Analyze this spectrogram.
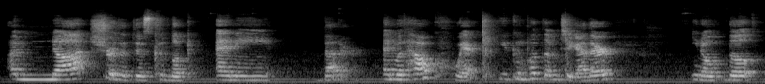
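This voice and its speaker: A woman's voice: a little high, a bit bright, slight background noise. A woman hosting a home cooking video, chatting enthusiastically as she walks through a recipe in her kitchen. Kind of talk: casual cooking demonstration. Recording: echoey kitchen, mic at a distance.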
